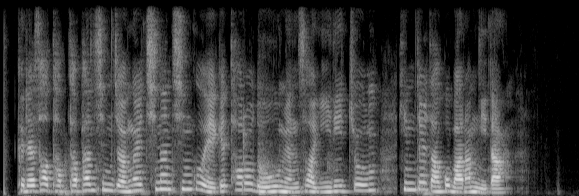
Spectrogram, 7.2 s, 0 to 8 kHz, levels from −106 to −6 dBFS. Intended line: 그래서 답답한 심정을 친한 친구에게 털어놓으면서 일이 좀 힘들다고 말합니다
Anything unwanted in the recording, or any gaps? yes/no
no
